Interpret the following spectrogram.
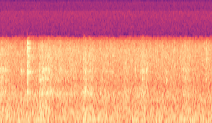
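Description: A metal spoon clicking faintly against a ceramic cereal bowl a few times, irregularly spaced, while cereal is scooped and eaten.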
